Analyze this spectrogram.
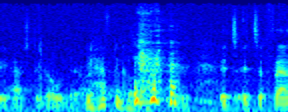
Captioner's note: all chuckling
